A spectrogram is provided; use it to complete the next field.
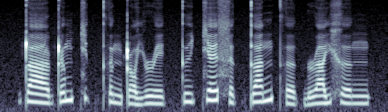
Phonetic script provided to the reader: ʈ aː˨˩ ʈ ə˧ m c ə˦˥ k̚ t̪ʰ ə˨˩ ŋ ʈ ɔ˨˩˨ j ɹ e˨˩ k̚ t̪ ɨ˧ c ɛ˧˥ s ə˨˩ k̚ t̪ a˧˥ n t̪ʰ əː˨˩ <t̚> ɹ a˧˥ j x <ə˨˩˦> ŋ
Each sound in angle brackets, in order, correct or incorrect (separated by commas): incorrect, incorrect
